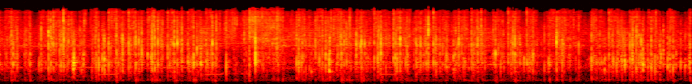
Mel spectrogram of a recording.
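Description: Wooden craft stick stirring thick paint-pouring medium in a clear plastic cup: a rapid, irregular run of clicks and scrapes as the stick knocks and drags against the cup's wall.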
